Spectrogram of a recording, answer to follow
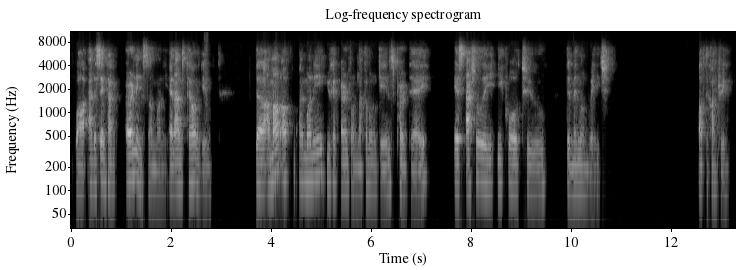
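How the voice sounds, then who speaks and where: A man's voice: on the low side, darkish tone. A man from Thailand speaking as an interview guest, earnest and often breaking off to restart words. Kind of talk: casual interview. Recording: roomy dull sound off the mic.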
